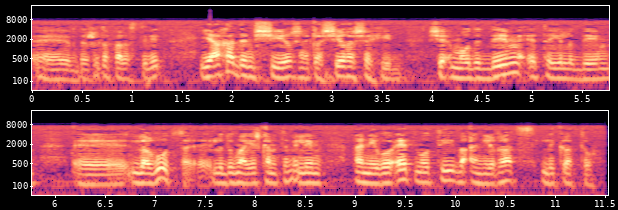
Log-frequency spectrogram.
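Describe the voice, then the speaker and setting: A man giving explanatory answers as an expert guest in a television interview, with a halting, repetitive delivery and a creaky voice. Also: mid-range voice, fairly even intonation, darkish tone. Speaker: research institute director, interview guest. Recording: muffled, noisy TV broadcast recording.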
